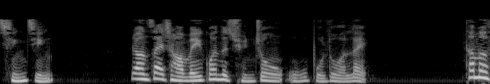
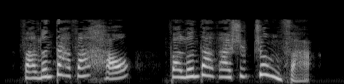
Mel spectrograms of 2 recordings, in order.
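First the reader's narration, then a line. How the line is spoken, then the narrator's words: Shouting in chorus. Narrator (Chinese): 陈运川全家人齐声高喊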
